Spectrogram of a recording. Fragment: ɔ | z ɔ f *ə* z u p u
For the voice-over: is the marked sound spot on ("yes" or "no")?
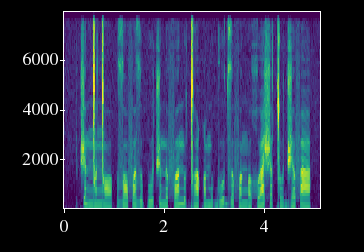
no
